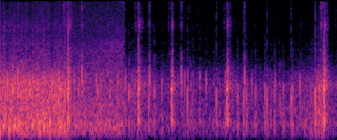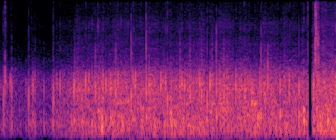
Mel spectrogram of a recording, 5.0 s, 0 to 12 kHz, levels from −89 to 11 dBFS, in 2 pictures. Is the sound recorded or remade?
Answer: recorded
